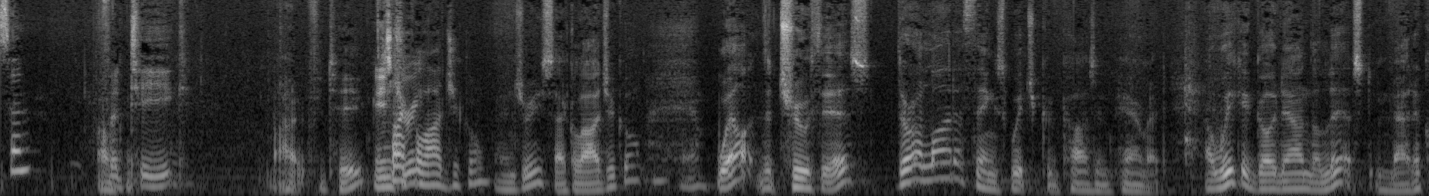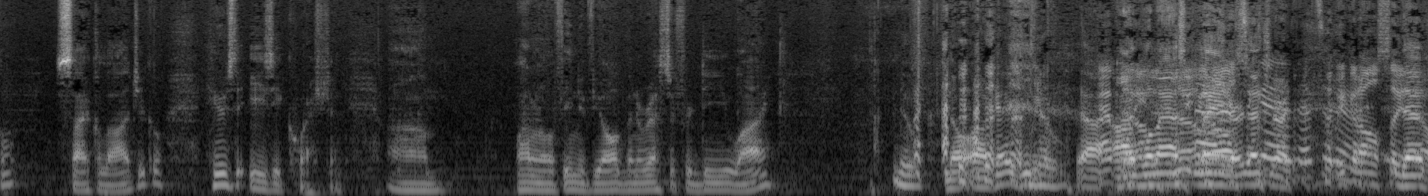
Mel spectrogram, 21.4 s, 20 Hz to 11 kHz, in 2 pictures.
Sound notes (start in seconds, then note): 19.4 group laughter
